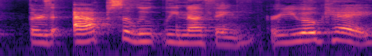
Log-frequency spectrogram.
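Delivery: plain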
